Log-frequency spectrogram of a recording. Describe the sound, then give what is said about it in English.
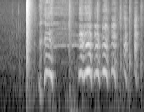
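One sharp, loud hand slap from a high five rings out, followed right away by bursts of laughter and lively vocal reactions. “That was a high five, not a slap in the face.”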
